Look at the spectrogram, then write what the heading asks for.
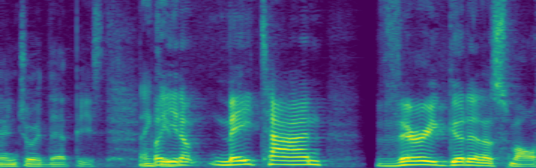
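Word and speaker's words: Maton: I mispronounced. Is it Matane? Matane.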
